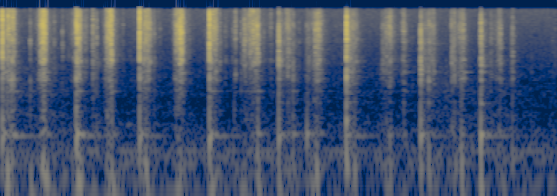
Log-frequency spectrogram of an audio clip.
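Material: Aluminum.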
